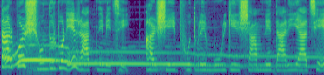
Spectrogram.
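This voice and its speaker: A woman's voice: on the high side, measured pace. A woman reading scripted narration for a children's cartoon story. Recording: loud music under narration.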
